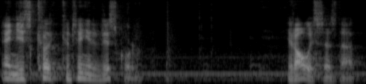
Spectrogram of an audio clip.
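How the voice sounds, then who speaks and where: A man's voice: mid-range voice, very animated, brisk, a bit bright. A man from the Houston area co-hosting a casual live stream with dry, joking delivery. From Houston, Texas area. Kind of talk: casual livestream chat. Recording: background noise with hum.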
